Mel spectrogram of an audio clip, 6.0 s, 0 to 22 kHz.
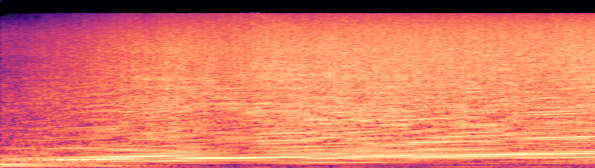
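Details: Ford 427 stroker V8 on Boss 351 block, after break-in on engine dyno, first wide-open-throttle pull (about 571 hp, 567 lb-ft): steady hard-pulling roar climbing smoothly, no misses or knocks; healthy full-throttle pull.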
